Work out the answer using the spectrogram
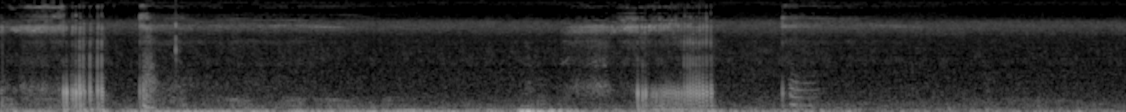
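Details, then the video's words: A female Pug snores softly while napping, with low rumbling breaths and occasional louder snorts. "Funny Pug Sounds — Cutest Snoring Dog EVER!"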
